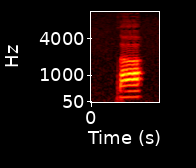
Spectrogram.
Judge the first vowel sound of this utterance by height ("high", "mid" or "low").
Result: low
